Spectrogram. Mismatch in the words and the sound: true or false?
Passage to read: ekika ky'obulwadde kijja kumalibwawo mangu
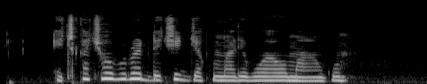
false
